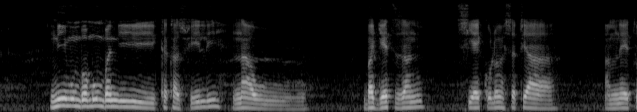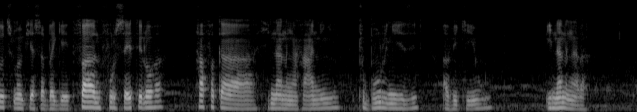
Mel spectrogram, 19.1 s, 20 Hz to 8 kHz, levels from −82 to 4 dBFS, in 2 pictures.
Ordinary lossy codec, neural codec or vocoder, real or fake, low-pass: none; codec, 16 kHz, 16 kbps, FreqCodec, larger model; fake; 7.2 kHz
